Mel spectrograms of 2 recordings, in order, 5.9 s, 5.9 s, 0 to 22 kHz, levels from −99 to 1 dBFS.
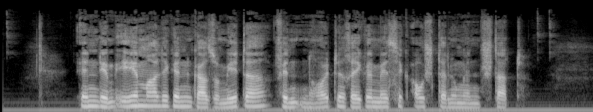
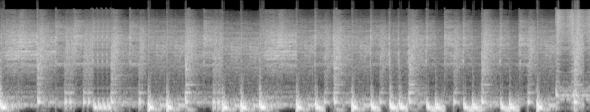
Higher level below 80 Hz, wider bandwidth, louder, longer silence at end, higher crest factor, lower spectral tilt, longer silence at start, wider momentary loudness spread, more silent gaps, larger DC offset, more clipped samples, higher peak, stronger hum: second, -44 dBFS vs -24 dBFS; about the same, 16 kHz vs 17 kHz; second, -24 LUFS vs -10 LUFS; about the same, 0 s vs 0 s; first, 22 dB vs 10 dB; about the same, -4.5 dB/octave vs -3.5 dB/octave; about the same, 0.05 s vs 0 s; first, 17 LU vs 2 LU; neither; second, under 0.1% vs 0.2%; second, under 0.1% vs 0.6%; second, -4 dBFS vs 0 dBFS; neither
